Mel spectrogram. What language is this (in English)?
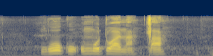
Xhosa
